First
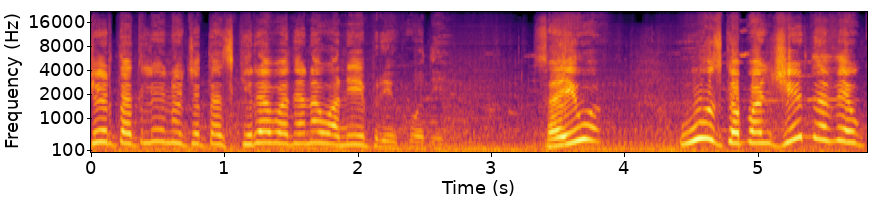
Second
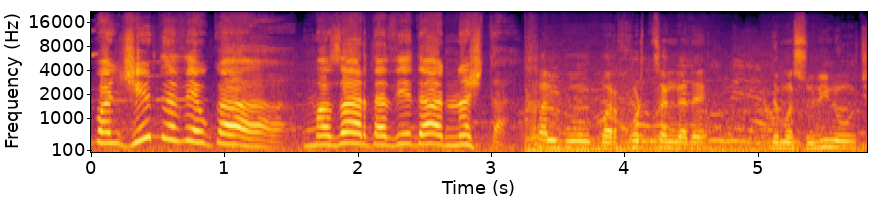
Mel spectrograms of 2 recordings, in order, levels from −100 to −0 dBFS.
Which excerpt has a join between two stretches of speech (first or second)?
second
